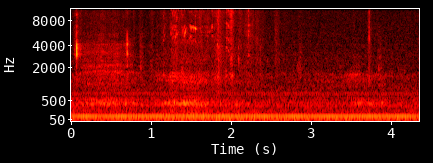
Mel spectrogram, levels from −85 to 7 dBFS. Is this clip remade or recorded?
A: recorded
